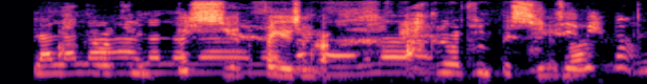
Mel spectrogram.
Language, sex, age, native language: Icelandic, female, 20-29, Icelandic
